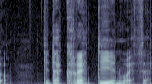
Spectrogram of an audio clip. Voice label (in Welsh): "credu" Welsh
